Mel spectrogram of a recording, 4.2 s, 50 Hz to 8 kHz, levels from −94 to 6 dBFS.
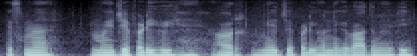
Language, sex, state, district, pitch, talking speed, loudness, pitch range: Hindi, male, Punjab, Pathankot, 125 Hz, 185 wpm, -17 LUFS, 120-130 Hz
